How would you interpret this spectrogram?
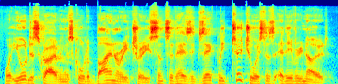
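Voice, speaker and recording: A man's voice: mid-range voice, fairly quick, natural voice. Precise, didactic professor played by a man. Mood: didactic, patient. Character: learned professor patiently explaining to a younger colleague. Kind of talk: radio play dialogue.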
